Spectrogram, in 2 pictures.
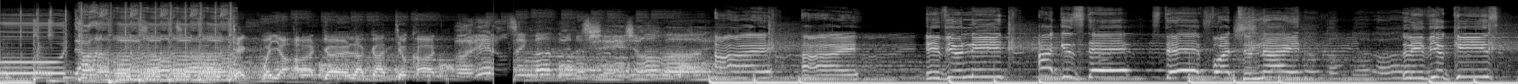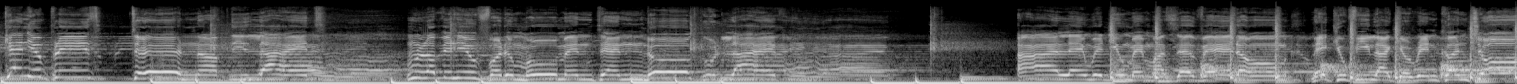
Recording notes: Raw Live DJ Set performed by myself in the beautiful Republic Bar, in Accra, Ghana. The fact that it's Open Air brings an awesome energy.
